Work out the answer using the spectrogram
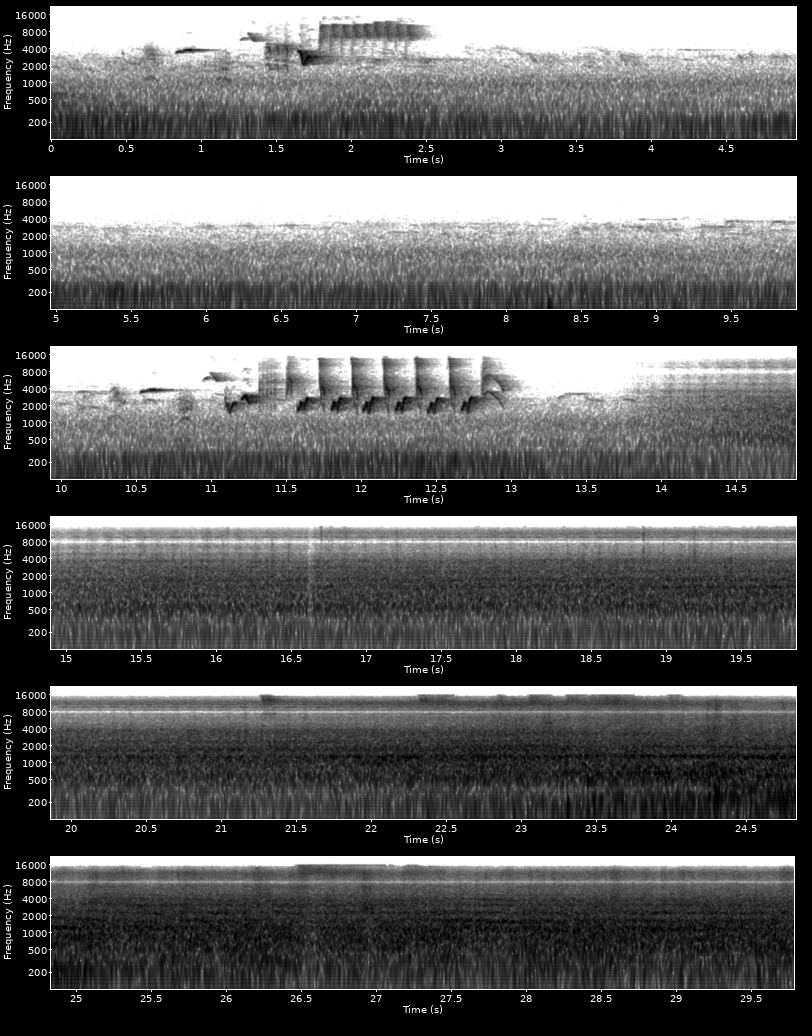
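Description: A bird gives a short chirp, then a quick run of repeated high notes. About halfway through this gives way to the rushing noise of a train running nearby, with a high hiss, growing steadily louder.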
